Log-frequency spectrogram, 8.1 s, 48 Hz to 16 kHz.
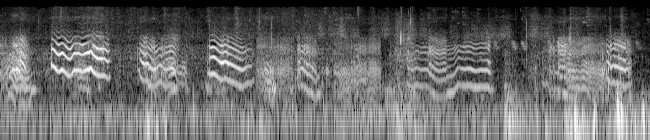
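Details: Puppies only 13 days old feeding at their mother's teats, uttering distinct rising-and-falling whines in separate bursts roughly every second, some falling squeaks and soft grunts between them.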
